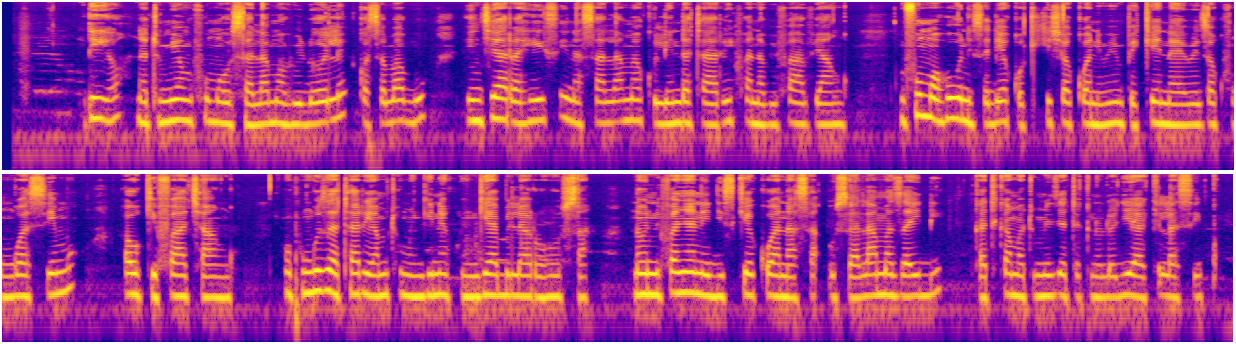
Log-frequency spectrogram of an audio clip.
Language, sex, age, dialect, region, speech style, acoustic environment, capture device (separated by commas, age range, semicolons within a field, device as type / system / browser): Swahili, female, 18-24, Kenya - Mombasa, Kenya, relaxed, people talking, mobile / Linux / Chrome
